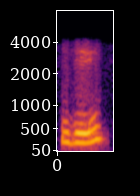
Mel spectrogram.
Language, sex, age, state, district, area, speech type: Hindi, female, 45-60, Uttar Pradesh, Hardoi, rural, conversation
